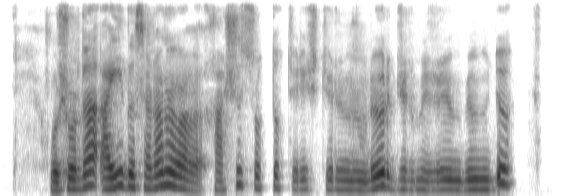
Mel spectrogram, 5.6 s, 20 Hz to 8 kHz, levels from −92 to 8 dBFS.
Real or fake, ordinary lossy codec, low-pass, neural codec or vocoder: fake; Opus, 64 kbps; 7.2 kHz; autoencoder, 22.05 kHz, a latent of 192 numbers a frame, VITS, trained on one speaker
